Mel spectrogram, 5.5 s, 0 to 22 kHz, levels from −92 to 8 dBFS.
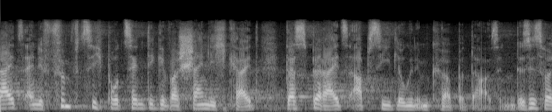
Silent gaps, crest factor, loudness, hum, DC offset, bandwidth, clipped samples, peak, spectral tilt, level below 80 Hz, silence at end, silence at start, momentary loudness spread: none; 14 dB; -21 LUFS; none; under 0.1%; 11 kHz; under 0.1%; -6 dBFS; -3.5 dB/octave; -62 dBFS; 0 s; 0 s; 8 LU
